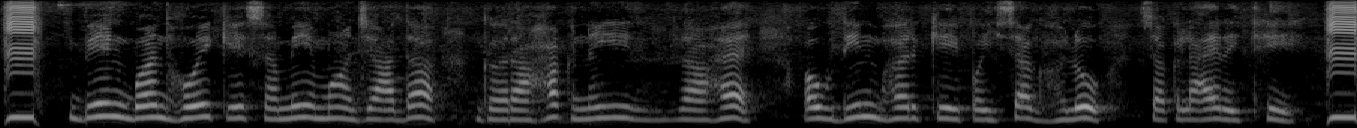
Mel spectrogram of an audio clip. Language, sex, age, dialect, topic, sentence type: Chhattisgarhi, female, 18-24, Western/Budati/Khatahi, banking, statement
